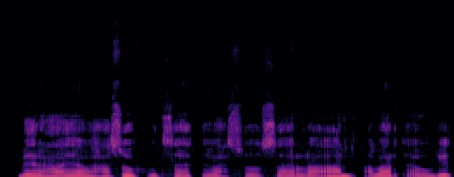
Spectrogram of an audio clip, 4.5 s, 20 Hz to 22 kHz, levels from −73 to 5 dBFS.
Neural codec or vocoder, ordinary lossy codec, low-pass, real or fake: none; none; none; real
